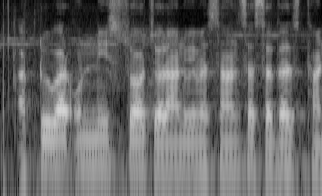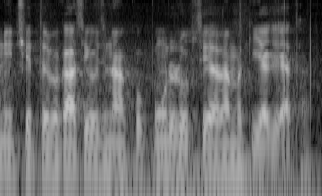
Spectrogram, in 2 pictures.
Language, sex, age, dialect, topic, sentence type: Hindi, male, 18-24, Awadhi Bundeli, banking, statement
